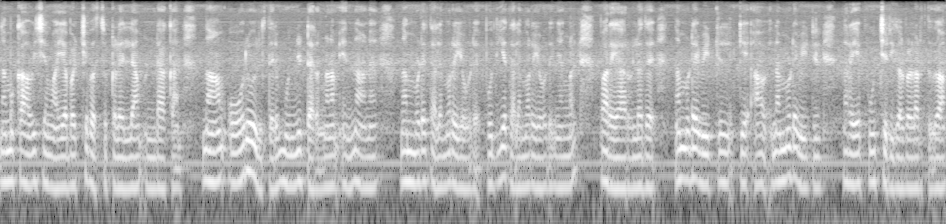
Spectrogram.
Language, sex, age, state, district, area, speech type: Malayalam, female, 60+, Kerala, Palakkad, rural, spontaneous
